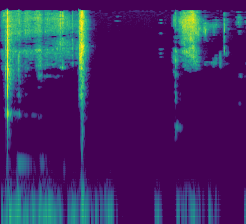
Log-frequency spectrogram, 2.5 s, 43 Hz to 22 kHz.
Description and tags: Sofia Apple 001
My daughter bitting an apple.
fruit, chewing, munching, crunch, food, apple, bite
